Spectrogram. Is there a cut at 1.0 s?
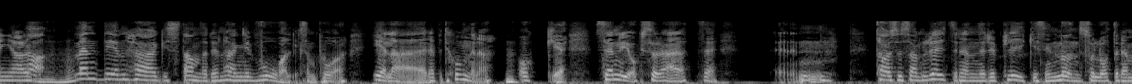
yes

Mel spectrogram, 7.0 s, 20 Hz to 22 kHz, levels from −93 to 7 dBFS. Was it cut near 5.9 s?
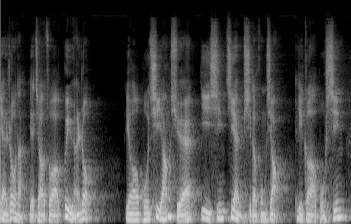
yes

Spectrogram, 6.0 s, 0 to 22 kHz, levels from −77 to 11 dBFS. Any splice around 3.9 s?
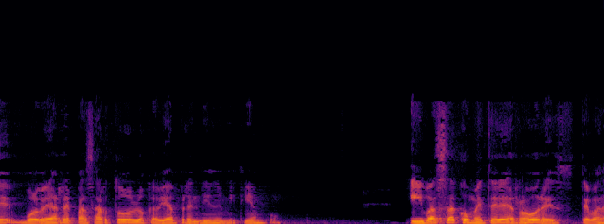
yes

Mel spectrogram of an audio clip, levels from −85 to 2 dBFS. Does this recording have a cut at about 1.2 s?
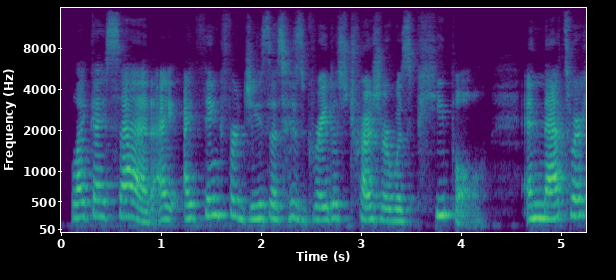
no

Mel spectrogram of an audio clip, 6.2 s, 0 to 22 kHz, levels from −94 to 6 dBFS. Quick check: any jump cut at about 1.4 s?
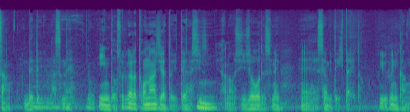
yes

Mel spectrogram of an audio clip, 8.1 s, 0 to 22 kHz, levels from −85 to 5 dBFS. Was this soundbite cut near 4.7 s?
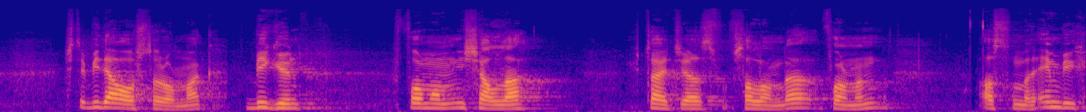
no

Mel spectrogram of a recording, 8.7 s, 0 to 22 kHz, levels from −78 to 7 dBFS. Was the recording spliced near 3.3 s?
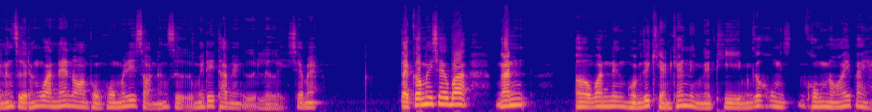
no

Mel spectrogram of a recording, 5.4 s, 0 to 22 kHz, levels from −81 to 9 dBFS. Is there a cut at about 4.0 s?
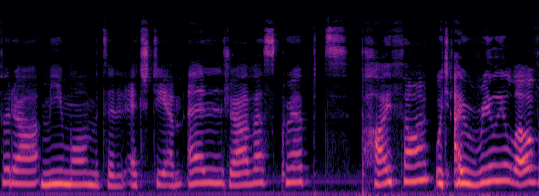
no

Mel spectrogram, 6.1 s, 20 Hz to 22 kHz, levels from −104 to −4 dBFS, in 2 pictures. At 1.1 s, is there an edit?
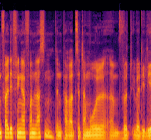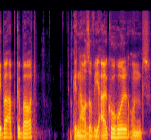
no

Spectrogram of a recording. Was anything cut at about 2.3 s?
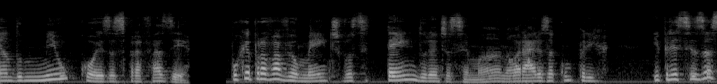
yes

